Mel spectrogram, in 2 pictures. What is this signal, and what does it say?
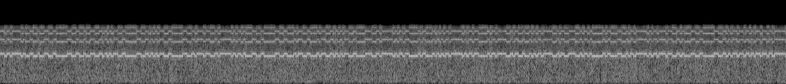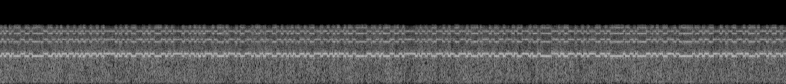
Two-tone teleprinter signal, about 170 Hz shift.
